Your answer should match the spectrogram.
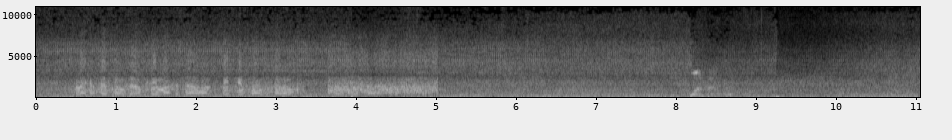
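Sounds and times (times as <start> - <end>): distant jet engines rumbling: 0.0 - 11.0
wind on microphone: 0.0 - 11.0.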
